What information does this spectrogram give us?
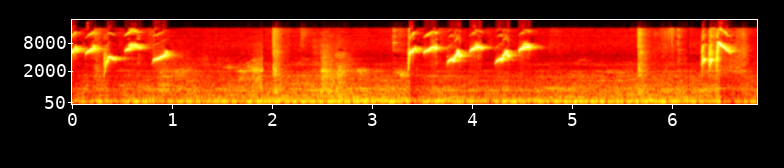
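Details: Cinereous tit calling rivals in forest style, a lure for young forest birds: high, bright downslurred chirps in quick runs at the start and middle, a short burst at the end, low hum throughout.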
